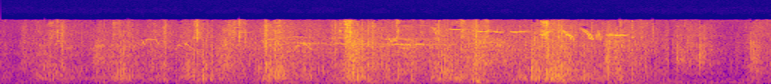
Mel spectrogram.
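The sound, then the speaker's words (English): Horse hooves clip-clop irregularly as a rider pulls to a stop while a wagon races out of a driveway onto a road, spilling its load. The hoof strikes are dense and steady, with other scuffing noise around them. “He pulls his horse to a stop as a man driving a wagon races out of the driveway, spilling contents as he turns onto the road.”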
